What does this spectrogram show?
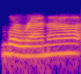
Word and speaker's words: Lorena: do i say it it's uh pronounced lorena and loren you want to be advanced it's lorena but no bonus points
